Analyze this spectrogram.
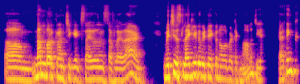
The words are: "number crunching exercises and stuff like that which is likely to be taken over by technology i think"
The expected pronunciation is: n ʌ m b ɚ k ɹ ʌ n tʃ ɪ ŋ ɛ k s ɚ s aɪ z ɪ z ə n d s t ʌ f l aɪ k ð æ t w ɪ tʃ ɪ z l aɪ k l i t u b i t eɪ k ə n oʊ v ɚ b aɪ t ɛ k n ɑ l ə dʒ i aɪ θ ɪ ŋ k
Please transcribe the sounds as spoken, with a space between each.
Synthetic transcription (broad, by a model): n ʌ m b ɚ k ɹ ʌ n tʃ ɪ ŋ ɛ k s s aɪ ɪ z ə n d s t ʌ f l aɪ k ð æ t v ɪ tʃ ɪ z l aɪ k l i t u b i t eɪ k ə n oʊ v ɚ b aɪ t ɛ k n ɑ l ə dʒ i aɪ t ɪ ŋ k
